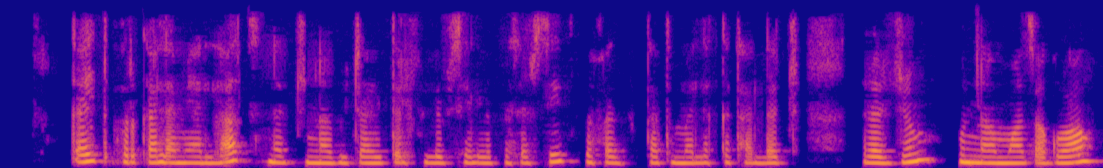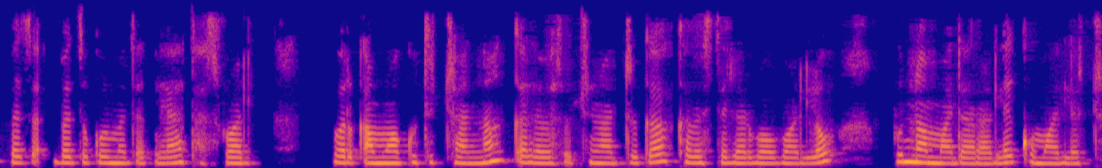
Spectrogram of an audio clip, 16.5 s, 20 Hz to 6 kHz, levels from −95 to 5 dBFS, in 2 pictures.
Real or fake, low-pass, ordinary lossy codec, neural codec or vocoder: real; 5.4 kHz; AAC, 32 kbps; none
